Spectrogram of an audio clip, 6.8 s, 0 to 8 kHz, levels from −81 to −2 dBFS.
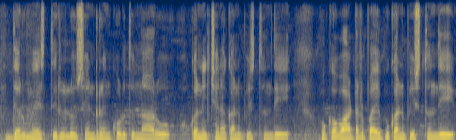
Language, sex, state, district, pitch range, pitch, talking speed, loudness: Telugu, male, Telangana, Mahabubabad, 130-145 Hz, 135 Hz, 90 wpm, -17 LUFS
